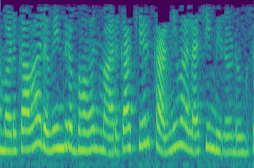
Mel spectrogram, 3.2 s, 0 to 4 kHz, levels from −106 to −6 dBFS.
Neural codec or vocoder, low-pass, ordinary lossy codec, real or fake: none; 3.6 kHz; none; real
